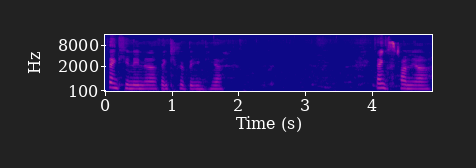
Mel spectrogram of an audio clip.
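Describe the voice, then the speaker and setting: On a night walk through city streets, a New Zealand-accented woman speaks to her live-stream viewers in a casual, subdued and disappointed way. Her voice sits on the high side, dark in tone, steady and slow, with no room sound.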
